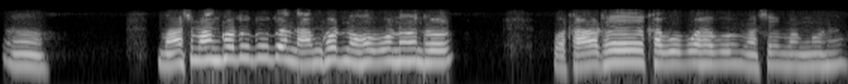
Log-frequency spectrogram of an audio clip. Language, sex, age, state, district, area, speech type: Assamese, male, 60+, Assam, Dhemaji, rural, conversation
